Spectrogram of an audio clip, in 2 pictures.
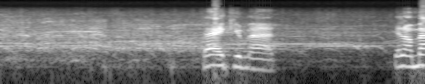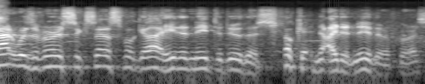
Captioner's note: cheering and applause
